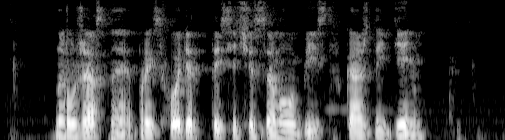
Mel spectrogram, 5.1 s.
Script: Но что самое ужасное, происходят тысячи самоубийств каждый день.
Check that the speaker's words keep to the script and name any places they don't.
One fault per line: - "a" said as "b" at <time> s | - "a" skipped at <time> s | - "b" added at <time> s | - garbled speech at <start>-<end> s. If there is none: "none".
- "что самое" skipped at 0.7 s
